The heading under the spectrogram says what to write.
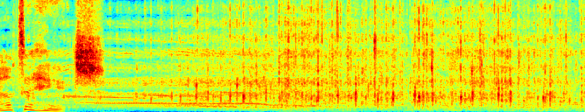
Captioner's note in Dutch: publiek juicht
